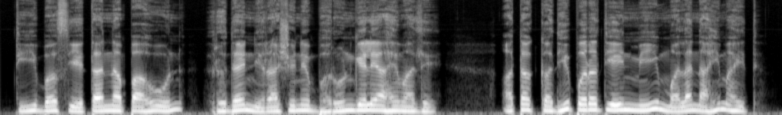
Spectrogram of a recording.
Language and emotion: Marathi, sad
